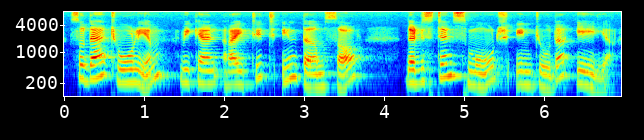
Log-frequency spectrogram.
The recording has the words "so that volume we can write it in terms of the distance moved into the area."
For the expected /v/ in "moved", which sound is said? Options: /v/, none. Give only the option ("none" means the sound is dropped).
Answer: none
